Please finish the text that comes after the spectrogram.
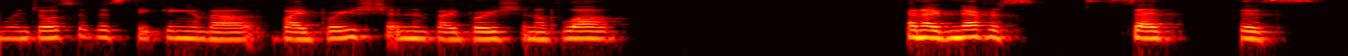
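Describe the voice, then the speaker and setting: Lady hosting a spiritual chat show, chatty, lots of likes and ums, medium pitch. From Brooklyn, New York. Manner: chatty and warm, with filler words and laughter. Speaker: podcast host. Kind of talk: casual conversation.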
